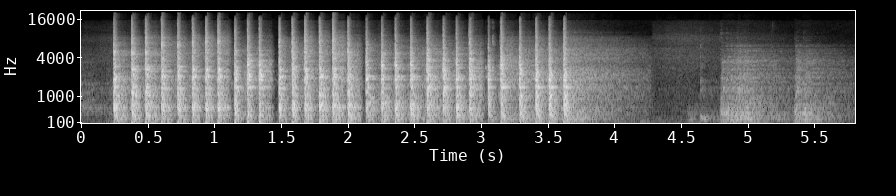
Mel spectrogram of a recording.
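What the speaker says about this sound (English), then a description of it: "I'm gonna tap on this and you'll see it go up" Rapid metallic tapping on a Subaru Sambar strut during a 1.5-inch HRG Offroad lift kit install, a fast even series of sharp, loud close knocks for several seconds before a few softer clunks.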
